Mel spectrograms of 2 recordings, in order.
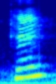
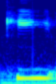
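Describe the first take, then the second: First: The word starts with k and rhymes with eye. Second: The word starts with k and sounds like key. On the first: "If you say it as Kai, that's fine too" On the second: "or Ki"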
